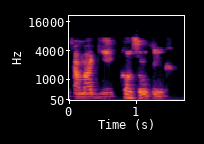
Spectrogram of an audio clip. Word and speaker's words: Amagi Consulting: We normally say Amagi. That's at least what Irving Finkel, the curator of British Museum of Assyrian and Sumerian department, told me how to pronounce it.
